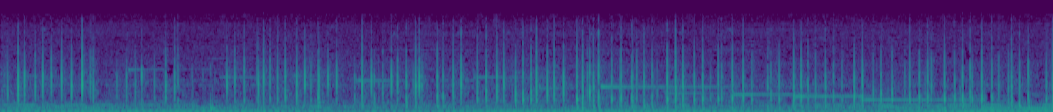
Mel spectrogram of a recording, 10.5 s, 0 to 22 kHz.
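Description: Long acrylic nails scratch and tap along the top and sides of a large white padded faux-leather (PU) gaming chair backrest, solid and cushioned. Many quick, dry clicks and light scratches run steadily and quietly over a constant low hum, with faint thin tones drifting around 1 kHz.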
